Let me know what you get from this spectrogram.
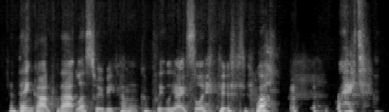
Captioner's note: laughs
